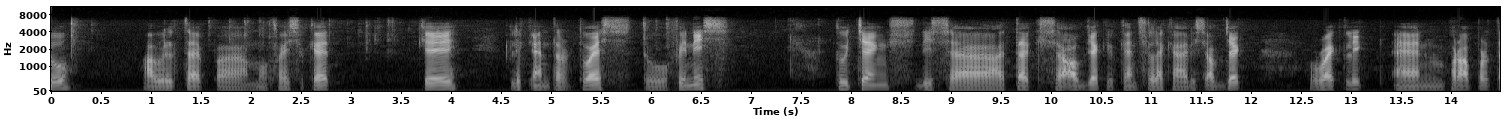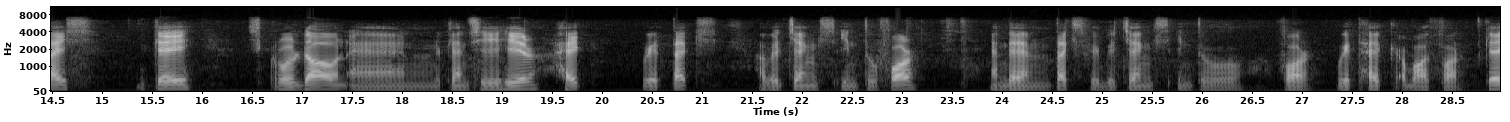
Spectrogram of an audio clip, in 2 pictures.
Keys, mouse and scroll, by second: 1.7-3.7 typing, 5.9 Return, 6.7 middle click, 7.3 scroll up 1, 8.3 middle click, 11.0 click, 12.7 right click, 14.6 click, 21.5 click, 23.9 click, 25.6 scroll down 1, 26.2 middle click.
